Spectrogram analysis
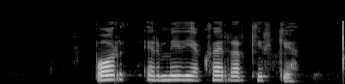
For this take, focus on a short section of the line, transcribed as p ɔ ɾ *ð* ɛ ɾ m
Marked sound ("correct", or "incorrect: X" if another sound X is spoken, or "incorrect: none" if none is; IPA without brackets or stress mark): correct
